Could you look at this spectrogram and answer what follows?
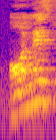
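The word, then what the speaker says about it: honest: अब ऑनेस्ट में देखिए क्या होता है, जब हम इसको प्रोनाउंस करते हैं तो ओ का साउंड आता है, ऑनेस्ट।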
